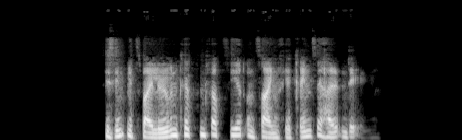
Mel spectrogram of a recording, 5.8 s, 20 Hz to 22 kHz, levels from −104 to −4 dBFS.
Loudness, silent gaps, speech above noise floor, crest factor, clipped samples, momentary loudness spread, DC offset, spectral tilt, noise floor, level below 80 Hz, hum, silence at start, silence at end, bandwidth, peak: -18 LUFS; none; over 73 dB; 18 dB; under 0.1%; 9 LU; under 0.1%; -9 dB/octave; under -90 dBFS; -52 dBFS; none; 1.3 s; 1.35 s; 7 kHz; -2 dBFS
